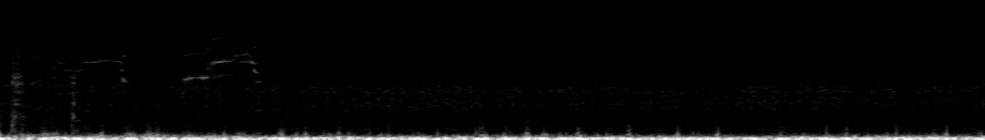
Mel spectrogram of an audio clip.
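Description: Two short, high-pitched bird calls in the first two seconds, over a loud, continuous low rumble.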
